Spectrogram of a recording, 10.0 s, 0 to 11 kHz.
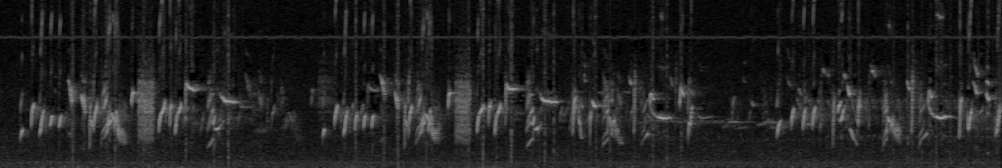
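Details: Goldfinch x canary hybrid, 2012, pouring out near-continuous twittering song of high, sliding chirps and buzzy notes with only brief breaks.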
